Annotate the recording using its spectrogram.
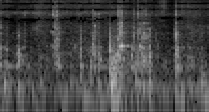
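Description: A run of light clicks and taps, with a short cluster about a second in, from plastic kitchen items being jostled on a counter.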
